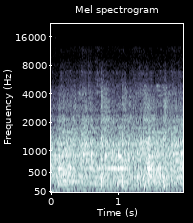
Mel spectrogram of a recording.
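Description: Small footsteps patter softly on a hard surface.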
